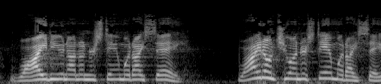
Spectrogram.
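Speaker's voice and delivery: scolding, fed-up question; frustrated. Shown as a demonstration. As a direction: ask it like you're pointing a finger. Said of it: "I read it out of frustration almost".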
